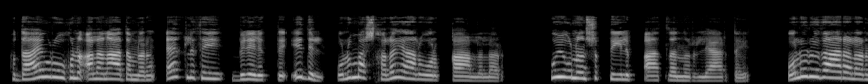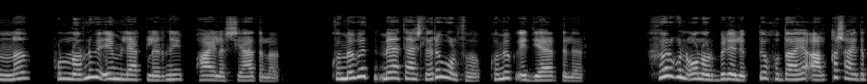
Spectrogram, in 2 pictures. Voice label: turkmen, bible translation drama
